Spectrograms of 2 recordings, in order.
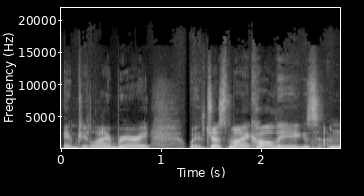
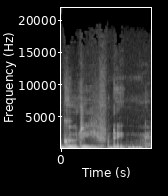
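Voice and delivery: put-on old-fashioned vampire voice. Reading out a listener's request, greeting in a Victorian-era vampire voice. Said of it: "very nice good evening that's what i would have done".

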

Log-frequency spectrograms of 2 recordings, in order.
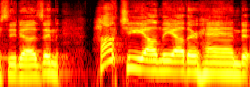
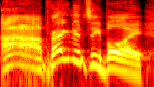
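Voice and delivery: play-acted loud, proud, high-pitched shout; 6 semitones higher than usual. Retelling a scene where Ravi recognizes someone: imitating a loud, proud yell. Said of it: "he yells loudly and proudly".

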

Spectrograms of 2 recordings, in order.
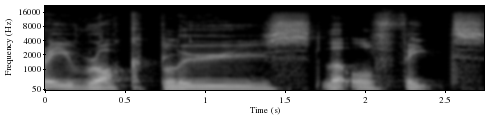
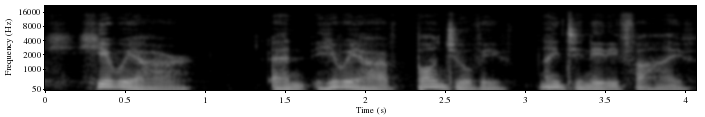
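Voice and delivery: mock-deadpan, flat, quiet voice; 3 semitones lower, 6 dB quieter than usual. Mimicking a woman from a 1985 Bon Jovi special: imitating a quiet deadpan delivery. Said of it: "she had such a deadpan delivery".

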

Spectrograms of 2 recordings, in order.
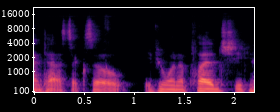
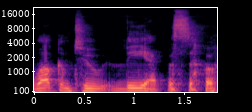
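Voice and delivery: put-on authoritative, commanding announcer tone, much slower; 3 semitones higher, 5 dB louder than usual. Teasing the co-host about how they opened the episode, mock authoritative tone. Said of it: "It sounded so like it sounded so authoritative".

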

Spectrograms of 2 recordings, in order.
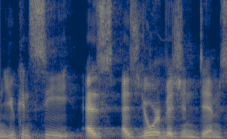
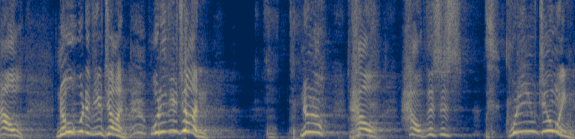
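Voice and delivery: full-throated shrieking, very high and loud; 9 dB louder than usual. Narrating a scene as a character opens her eyes, then screaming. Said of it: "just starts screaming".

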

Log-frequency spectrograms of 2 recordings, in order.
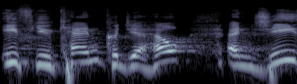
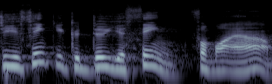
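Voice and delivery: put-on whisper, lower pitch; 6 semitones lower than usual. Retelling a personal trainer's question at the gym: imitating a whisper. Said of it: "looks around and whispers and says".

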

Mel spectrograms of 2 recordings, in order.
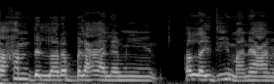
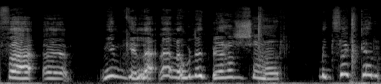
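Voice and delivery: crying, tearful, much higher pitch; 7 semitones higher than usual. The speaker, remembering family and childhood, explains why she is crying: crying. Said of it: "تعرفي ليه ببكي؟".

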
